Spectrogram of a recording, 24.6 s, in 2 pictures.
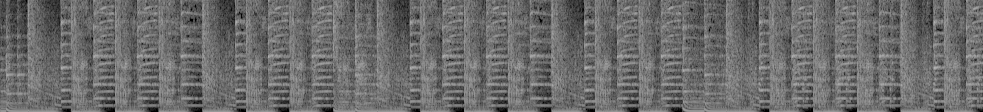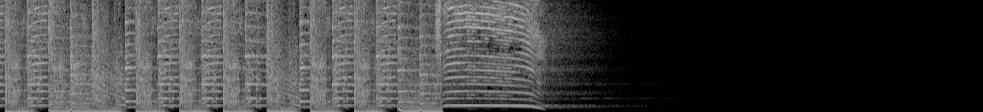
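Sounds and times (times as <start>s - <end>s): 
funk music: 0.0s - 18.0s.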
